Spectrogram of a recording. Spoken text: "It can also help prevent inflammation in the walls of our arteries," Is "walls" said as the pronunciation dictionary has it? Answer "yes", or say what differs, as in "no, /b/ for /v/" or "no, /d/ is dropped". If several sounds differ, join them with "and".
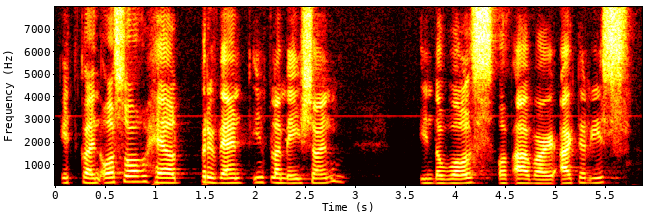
no, /s/ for /z/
